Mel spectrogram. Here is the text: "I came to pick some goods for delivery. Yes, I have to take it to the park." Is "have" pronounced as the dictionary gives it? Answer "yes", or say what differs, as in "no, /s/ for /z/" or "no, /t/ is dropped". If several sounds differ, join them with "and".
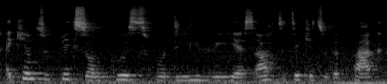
no, /f/ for /v/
